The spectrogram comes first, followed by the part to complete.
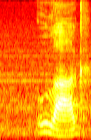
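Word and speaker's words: Oologah: a doozy passing over lake ulag if that's how you pronounce it o-o-l-a-g-h that's what this large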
